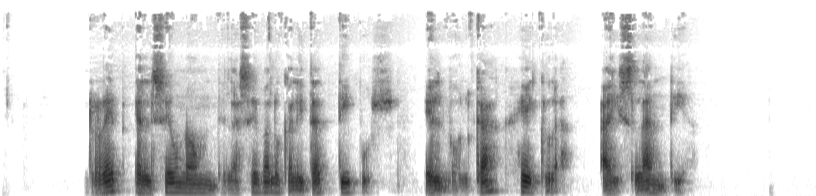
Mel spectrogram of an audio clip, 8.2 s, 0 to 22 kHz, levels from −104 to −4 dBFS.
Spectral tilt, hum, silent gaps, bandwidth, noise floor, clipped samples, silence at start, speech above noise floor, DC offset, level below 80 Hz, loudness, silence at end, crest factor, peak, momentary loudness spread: -5 dB/octave; none; none; 17 kHz; under -90 dBFS; under 0.1%; 0.9 s; over 63 dB; under 0.1%; -64 dBFS; -28 LUFS; 1.3 s; 24 dB; -6 dBFS; 11 LU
